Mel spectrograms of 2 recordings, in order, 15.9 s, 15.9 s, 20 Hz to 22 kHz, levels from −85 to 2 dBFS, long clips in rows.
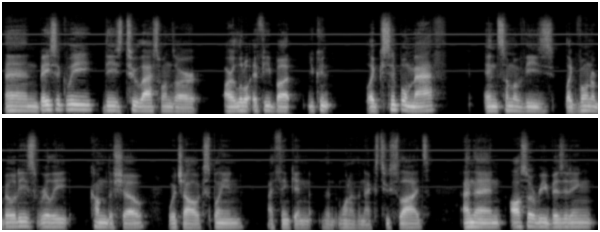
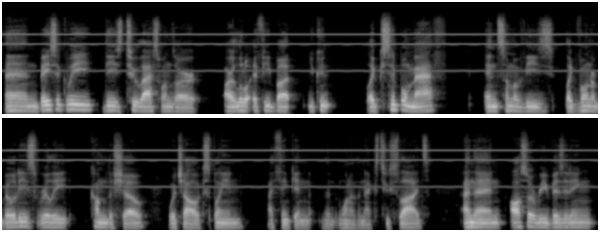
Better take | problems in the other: first | high-pitched whine; loud; throughout; 7.5 kHz, 5 dB below the speech; faint in the first

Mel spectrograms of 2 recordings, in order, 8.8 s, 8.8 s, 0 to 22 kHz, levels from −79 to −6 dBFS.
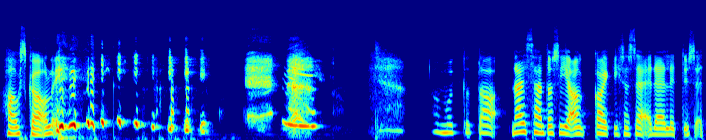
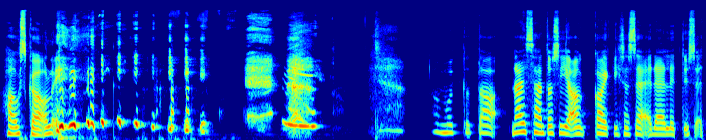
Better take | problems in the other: second | muffled; slightly; fading above 4 kHz

